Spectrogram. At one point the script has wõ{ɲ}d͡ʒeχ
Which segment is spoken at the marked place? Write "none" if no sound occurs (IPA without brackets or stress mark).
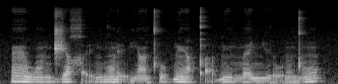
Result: n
